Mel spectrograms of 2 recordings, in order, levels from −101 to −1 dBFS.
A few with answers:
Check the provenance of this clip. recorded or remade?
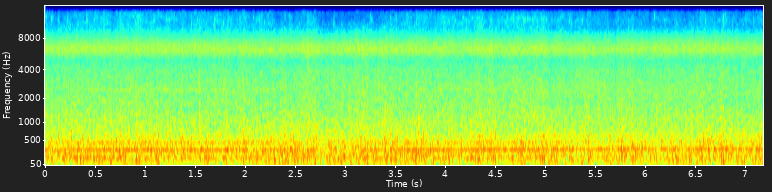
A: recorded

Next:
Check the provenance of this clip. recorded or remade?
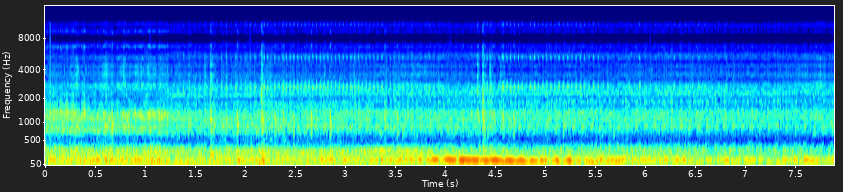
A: remade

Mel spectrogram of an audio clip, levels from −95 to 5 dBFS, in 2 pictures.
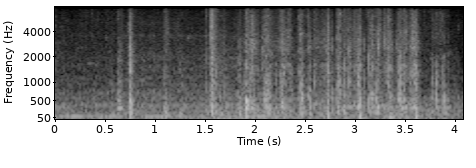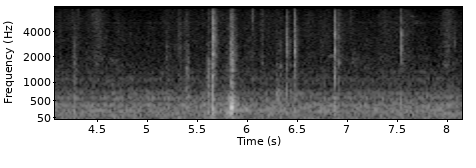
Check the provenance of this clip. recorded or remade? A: recorded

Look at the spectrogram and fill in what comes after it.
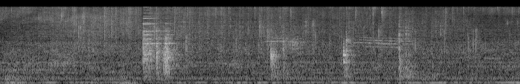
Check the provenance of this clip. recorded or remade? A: recorded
